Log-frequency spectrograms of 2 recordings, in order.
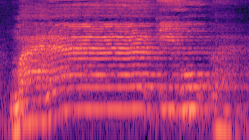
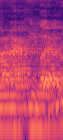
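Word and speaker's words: مناقب: Manakibu. Begitu cara bacanya. Jangan manakiban dulu, kalau mau dibawa bahasa Arab bacanya manakibu.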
